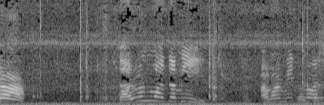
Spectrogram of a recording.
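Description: Young children's high-pitched voices, talking and exclaiming in short bursts, with a few faint clicks and a steady low hum underneath.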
